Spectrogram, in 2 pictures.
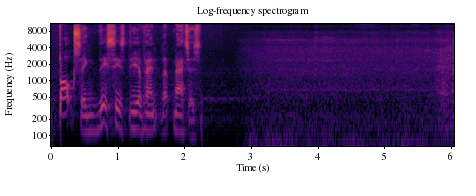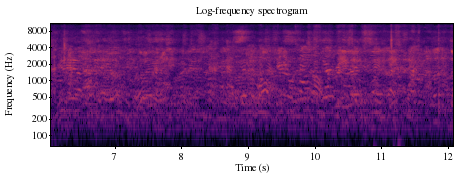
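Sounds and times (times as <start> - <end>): city street traffic rumble: 2.3 - 8.4.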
